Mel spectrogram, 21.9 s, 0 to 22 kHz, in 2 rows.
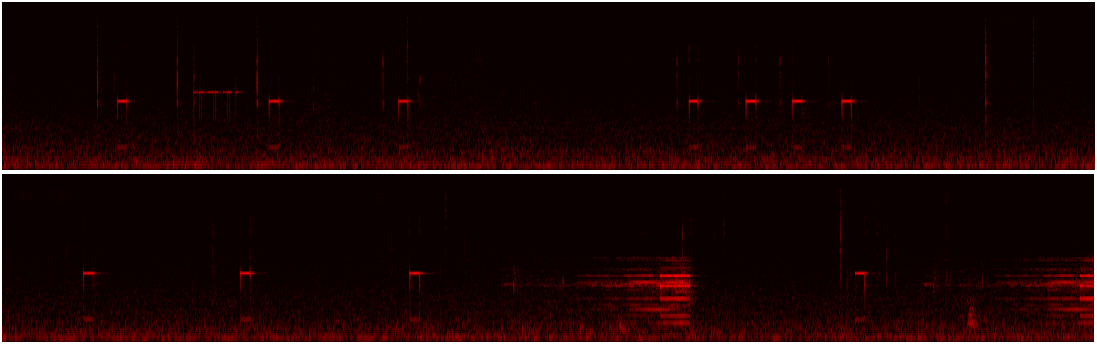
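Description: Sagem myC2-3 mobile phone keypad tones: about a dozen short, single-pitch beeps as keys are pressed, irregularly spaced, with a quick run of four. Near the end a ringtone begins on the phone's speaker, growing louder for about two seconds before it cuts off suddenly.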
